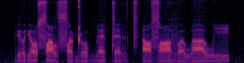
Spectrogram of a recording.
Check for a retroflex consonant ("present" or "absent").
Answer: present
